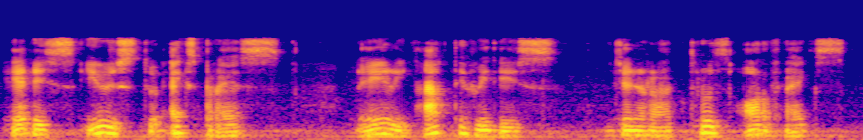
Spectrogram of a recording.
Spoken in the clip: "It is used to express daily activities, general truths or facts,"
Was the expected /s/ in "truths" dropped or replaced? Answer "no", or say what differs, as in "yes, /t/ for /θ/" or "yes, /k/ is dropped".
yes, /s/ is dropped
